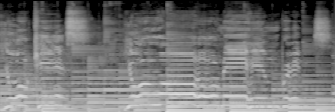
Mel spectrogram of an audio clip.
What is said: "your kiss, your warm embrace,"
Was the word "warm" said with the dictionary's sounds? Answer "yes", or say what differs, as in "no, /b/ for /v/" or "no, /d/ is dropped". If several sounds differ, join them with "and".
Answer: no, /l/ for /ɹ/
